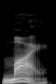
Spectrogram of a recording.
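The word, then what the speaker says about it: 枚: And that counter is my, pronounced my.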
